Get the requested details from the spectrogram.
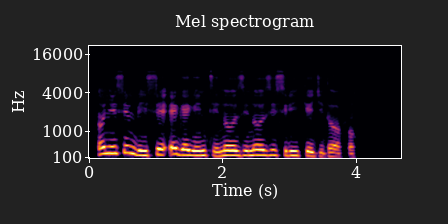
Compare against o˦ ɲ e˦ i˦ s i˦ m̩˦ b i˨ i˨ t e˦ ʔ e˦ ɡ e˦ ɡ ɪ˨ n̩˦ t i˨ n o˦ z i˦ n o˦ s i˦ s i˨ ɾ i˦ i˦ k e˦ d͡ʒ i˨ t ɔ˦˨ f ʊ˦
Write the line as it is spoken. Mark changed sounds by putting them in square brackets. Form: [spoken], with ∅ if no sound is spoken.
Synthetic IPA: o˦ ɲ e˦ i˦ s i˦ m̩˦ b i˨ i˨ [s] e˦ ʔ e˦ ɡ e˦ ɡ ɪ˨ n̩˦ t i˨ n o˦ z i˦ n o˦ [z] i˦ s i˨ ɾ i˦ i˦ k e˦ d͡ʒ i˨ [d] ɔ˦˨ f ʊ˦

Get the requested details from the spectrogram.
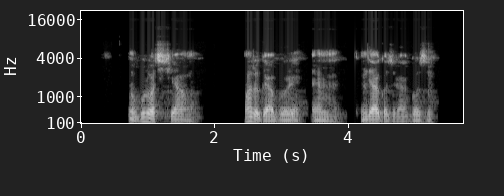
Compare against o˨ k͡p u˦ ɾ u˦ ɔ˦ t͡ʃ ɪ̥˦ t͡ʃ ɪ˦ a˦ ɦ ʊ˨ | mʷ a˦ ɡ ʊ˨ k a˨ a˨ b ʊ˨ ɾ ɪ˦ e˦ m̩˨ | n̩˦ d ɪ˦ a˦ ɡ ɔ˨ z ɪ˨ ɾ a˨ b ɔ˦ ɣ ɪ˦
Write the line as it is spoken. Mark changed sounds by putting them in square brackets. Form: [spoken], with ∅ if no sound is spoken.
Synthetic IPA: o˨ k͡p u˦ ɾ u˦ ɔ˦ t͡ʃ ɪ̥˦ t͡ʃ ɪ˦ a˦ ɦ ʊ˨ | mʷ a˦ [d] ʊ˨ [ɡ] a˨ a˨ b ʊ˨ ɾ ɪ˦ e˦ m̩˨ | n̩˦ d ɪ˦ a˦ ɡ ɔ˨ z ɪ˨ ɾ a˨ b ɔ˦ [z] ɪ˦

